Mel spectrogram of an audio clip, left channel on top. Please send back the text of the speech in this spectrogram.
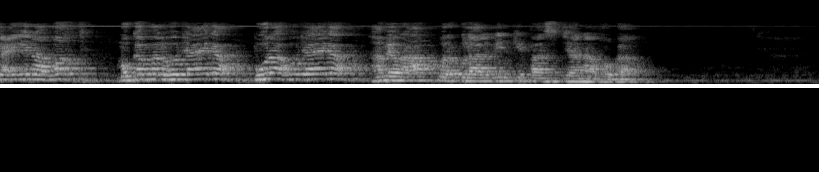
وقت مکمل ہو جائے گا، پورا ہو جائے گا، ہمیں اور آپ کو رب العالمین کے پاس جانا ہوگا۔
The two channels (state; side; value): silent; right; 56 dB below the other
